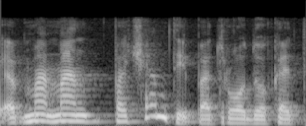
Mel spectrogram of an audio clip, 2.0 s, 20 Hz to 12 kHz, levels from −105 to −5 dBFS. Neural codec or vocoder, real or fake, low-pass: none; real; 7.2 kHz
